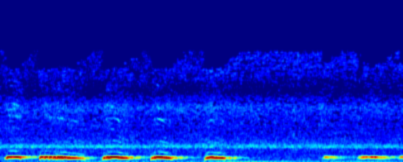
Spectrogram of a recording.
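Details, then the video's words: Spotted dove (tekukur) giving a three-note-rhythm cooing call used as a lure and training audio: soft, low coos, five in quick succession about twice a second, then a pause and two more, over a faint steady electrical hum. "Derkuku's Gacor Calls"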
